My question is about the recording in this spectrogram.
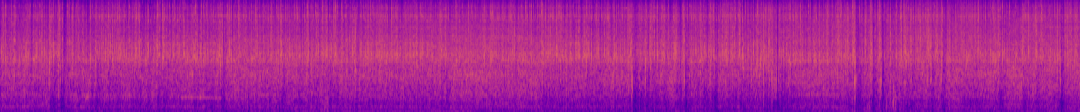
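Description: Steady rushing noise of a bicycle ride along a city street with car traffic, with a few sharp knocks here and there.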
